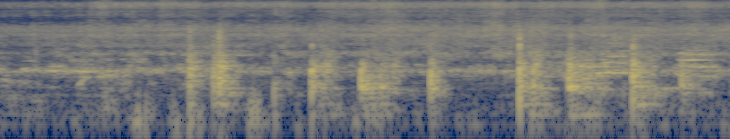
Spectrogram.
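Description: Kaleji masala, liver pieces frying in a pan, sizzles steadily with repeated clinks and scrapes of stirring throughout.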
